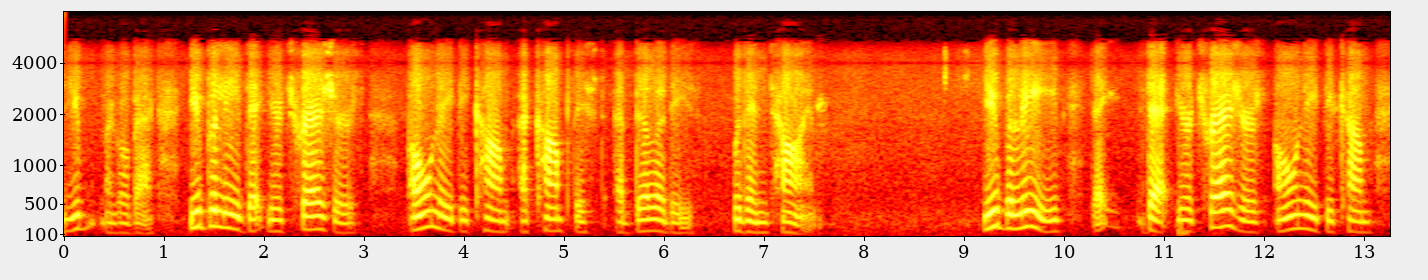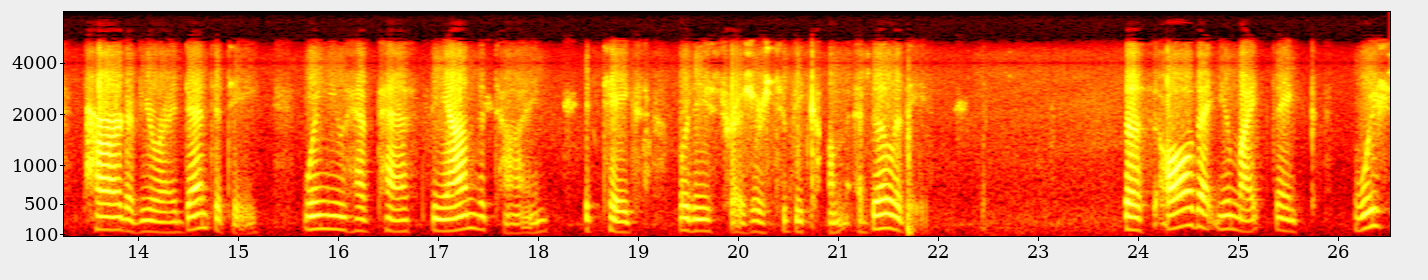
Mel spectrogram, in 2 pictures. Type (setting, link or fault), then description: link, phone line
